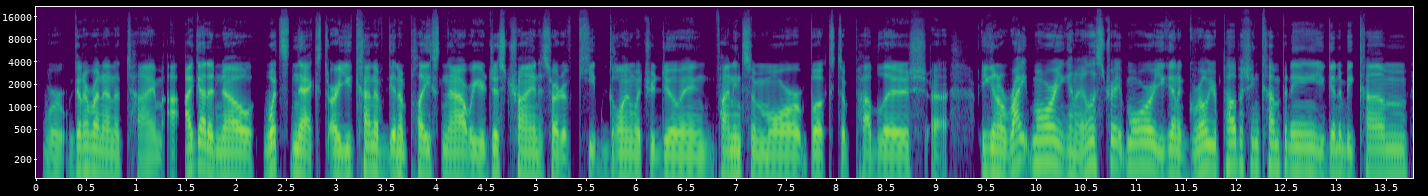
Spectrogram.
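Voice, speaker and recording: Clear, close-sounding male interview host. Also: mid-range voice, brisk, a bit bright, dry recording. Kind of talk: conversational interview show hosting.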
